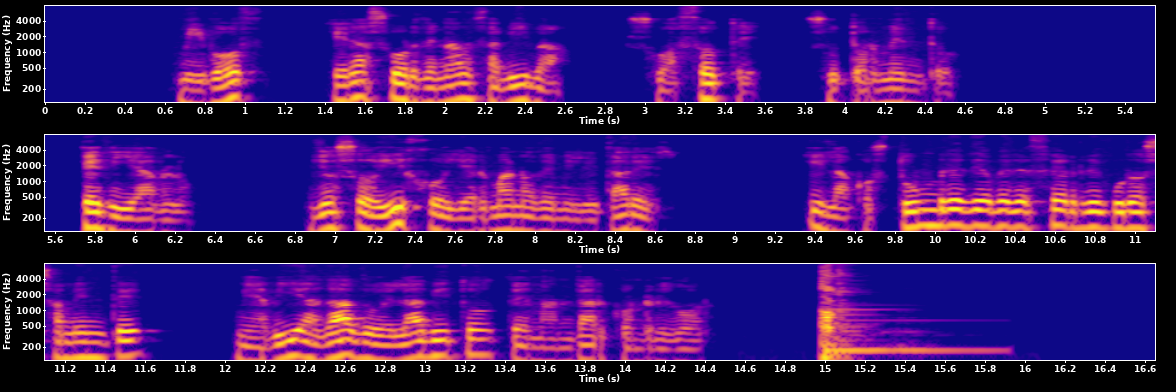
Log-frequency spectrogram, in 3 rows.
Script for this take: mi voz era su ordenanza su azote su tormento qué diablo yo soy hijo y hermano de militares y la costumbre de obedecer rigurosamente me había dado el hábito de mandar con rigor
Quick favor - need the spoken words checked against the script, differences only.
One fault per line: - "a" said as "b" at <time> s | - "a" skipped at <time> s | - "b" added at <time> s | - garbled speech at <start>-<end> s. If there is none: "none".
- "viva" added at 2.3 s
